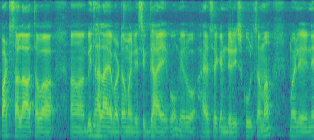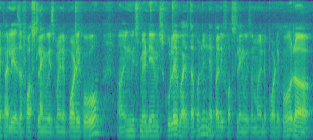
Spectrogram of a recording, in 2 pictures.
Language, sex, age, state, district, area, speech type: Nepali, male, 18-30, West Bengal, Darjeeling, rural, spontaneous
